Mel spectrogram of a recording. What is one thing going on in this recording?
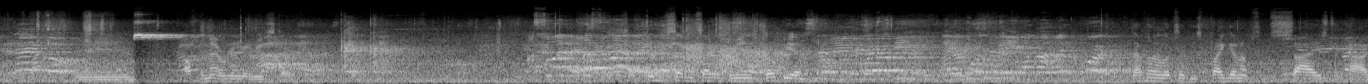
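Spectators shout and call out in a large echoing hall.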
